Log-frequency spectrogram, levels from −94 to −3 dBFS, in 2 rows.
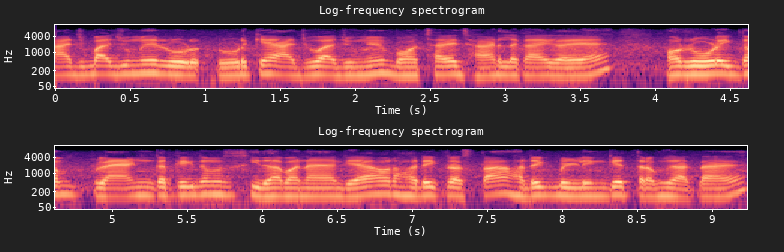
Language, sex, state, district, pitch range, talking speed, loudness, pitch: Hindi, male, Maharashtra, Gondia, 135-155 Hz, 225 wpm, -16 LUFS, 145 Hz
